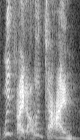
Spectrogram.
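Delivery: high-pitched character voice; eager Scooter. Acted. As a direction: agree in a high, cackly sidekick voice. Scooter agreeing to fake fight.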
